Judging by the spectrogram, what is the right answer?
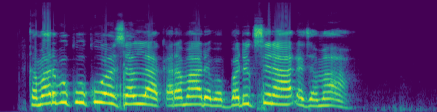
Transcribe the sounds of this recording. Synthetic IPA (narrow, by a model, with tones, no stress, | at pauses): kɐ˨mɐ˦rbʊ˦kʷuː˦kʷʊ˦wɐ˨nsɐ˦lːaː˨kʼɐ˨ɾɐ˦maː˦da˨bɐ˨bːa˦dʊ˦ksʊ˦naː˨ha˦ɗa˨d͡ʒɐ˨ma˦ʔaː˨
